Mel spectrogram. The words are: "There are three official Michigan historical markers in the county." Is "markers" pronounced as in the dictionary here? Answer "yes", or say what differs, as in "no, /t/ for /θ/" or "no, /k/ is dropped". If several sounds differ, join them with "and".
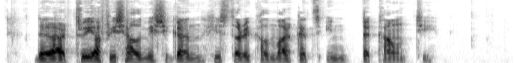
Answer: no, /s/ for /z/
